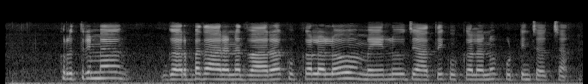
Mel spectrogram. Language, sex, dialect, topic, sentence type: Telugu, male, Telangana, agriculture, statement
